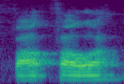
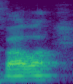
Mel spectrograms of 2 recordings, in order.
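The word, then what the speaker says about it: hvala: It's called vala or fala. I think it's pronounced vala. That's the word for thank you.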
